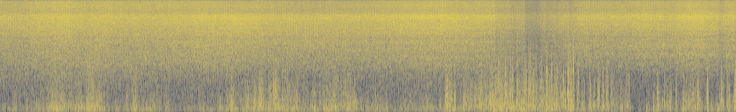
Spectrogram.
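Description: Gale-force storm wind buffeting the phone's microphone in irregular gusts, a loud rumble that comes and goes and is strongest about two-thirds of the way through, over a steady high hiss of the wind.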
